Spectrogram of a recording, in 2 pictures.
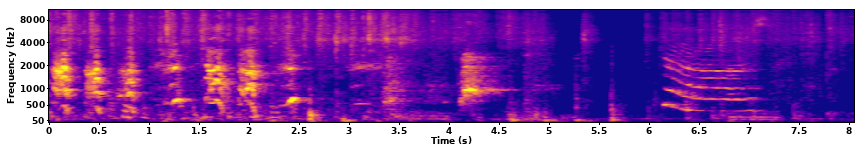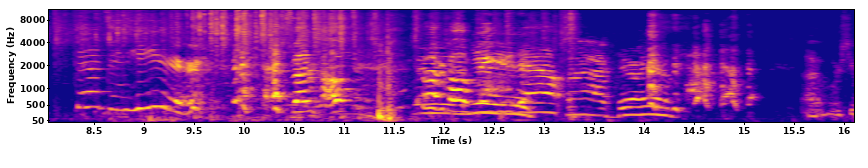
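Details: Pet dog indoors on a bed beside its owner, excited after hearing a notification sound; wavering high whines and yelping howls rise and fall in bursts, mixed with people talking and background music.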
